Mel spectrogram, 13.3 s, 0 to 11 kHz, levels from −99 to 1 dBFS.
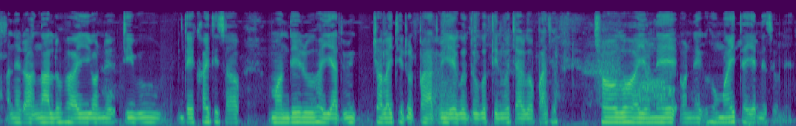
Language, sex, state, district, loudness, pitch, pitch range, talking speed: Bajjika, male, Bihar, Vaishali, -30 LUFS, 115 Hz, 115-120 Hz, 145 wpm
